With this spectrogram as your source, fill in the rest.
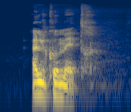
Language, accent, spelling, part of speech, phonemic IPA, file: French, France, alcoomètre, noun, /al.kɔ.mɛtʁ/, LL-Q150 (fra)-alcoomètre.wav
- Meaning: alcoholometer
